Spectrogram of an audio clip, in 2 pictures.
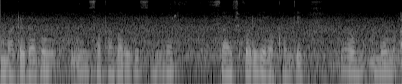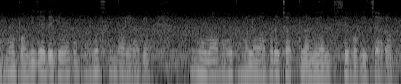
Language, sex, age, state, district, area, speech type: Odia, female, 18-30, Odisha, Ganjam, urban, spontaneous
